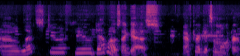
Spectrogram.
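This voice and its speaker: A woman speaks over music in the background. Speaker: tarot reader. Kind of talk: live stream chat. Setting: live stream on computer. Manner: fast.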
